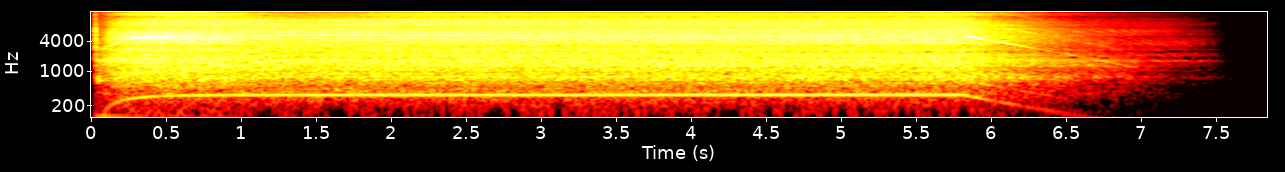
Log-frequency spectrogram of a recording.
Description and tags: Electronics-Electric Air Pump-01
This sound was taken from an electric air pump that is used to fill an air mattress up. This particular sound was mic more towards the front of the device.
Household, tool, fan, vacuum, pump, electric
